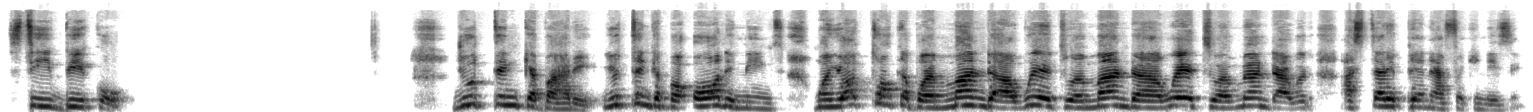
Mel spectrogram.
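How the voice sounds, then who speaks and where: A woman in her late fifties giving impassioned livestream commentary, preaching in repeated rhetorical build-ups. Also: medium pitch. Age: 50s. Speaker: commentator and Pan-Africanism teacher.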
